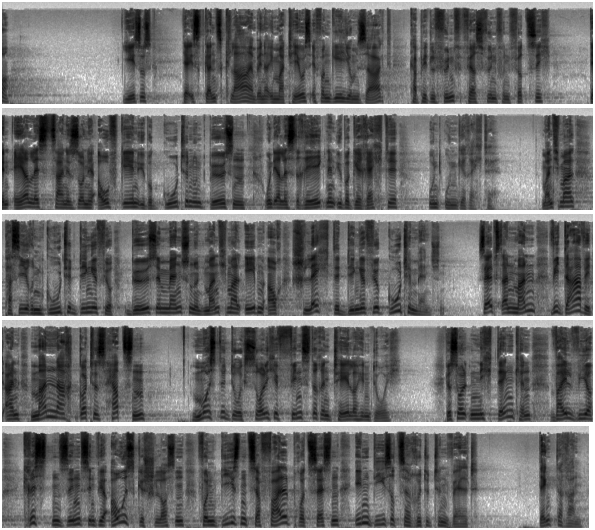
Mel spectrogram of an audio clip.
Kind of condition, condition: setting, large echoing room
